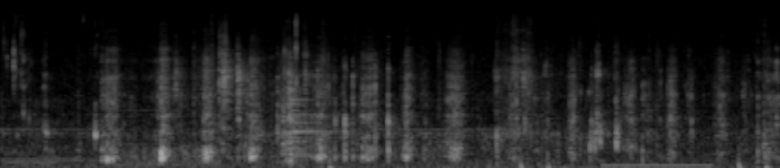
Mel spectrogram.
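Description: Close-miked crunching and chewing of an Oreo cookie, with irregular crisp crackles as it is bitten and broken down in the mouth.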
